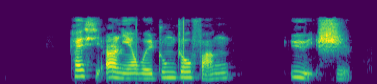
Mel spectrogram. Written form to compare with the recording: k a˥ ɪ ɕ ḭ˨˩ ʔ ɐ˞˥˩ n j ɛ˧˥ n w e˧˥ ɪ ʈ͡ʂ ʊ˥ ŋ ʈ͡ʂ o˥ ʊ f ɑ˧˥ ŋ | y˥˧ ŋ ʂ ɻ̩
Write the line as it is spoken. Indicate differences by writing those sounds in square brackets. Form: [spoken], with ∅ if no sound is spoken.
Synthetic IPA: [kʰ] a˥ ɪ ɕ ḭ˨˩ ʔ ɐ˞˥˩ n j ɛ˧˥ n w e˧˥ ɪ ʈ͡ʂ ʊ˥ ŋ ʈ͡ʂ o˥ ʊ f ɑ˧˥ ŋ | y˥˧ [∅] ʂ ɻ̩

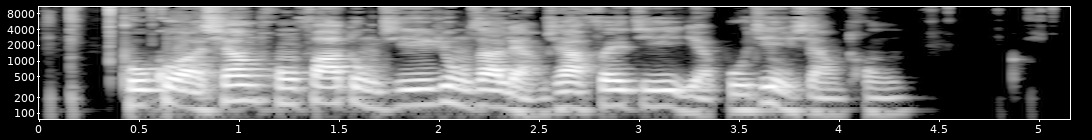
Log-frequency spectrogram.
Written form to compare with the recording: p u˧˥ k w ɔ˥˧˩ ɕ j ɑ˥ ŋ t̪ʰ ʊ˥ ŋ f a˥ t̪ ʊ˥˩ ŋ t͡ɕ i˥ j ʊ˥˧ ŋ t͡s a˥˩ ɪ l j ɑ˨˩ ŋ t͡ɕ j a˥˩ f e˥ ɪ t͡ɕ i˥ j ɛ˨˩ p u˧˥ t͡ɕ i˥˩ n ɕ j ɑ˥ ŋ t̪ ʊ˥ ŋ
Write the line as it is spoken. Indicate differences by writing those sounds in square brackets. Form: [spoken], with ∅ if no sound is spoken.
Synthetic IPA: p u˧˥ k w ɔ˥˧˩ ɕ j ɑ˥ ŋ t̪ʰ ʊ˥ ŋ f a˥ t̪ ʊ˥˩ ŋ t͡ɕ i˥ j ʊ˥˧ ŋ t͡s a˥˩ ɪ l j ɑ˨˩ ŋ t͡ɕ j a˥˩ f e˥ ɪ t͡ɕ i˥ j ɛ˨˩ p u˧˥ t͡ɕ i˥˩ n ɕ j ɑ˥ ŋ [t̪ʰ] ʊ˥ ŋ

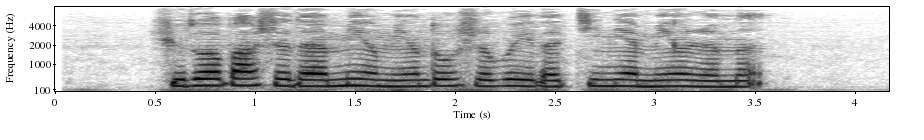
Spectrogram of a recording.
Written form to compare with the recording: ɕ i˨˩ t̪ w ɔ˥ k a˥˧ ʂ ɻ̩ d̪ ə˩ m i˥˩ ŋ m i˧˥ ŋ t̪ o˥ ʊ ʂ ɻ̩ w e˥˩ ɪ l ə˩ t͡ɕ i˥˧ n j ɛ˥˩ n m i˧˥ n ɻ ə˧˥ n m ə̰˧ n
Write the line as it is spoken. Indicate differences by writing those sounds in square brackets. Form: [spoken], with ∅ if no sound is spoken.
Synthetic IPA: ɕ [y˨˩] t̪ w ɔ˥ [p] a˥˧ ʂ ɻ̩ d̪ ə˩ m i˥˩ ŋ m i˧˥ ŋ t̪ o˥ ʊ ʂ ɻ̩ w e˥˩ ɪ l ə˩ t͡ɕ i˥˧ n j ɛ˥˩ n m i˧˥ [ŋ] ɻ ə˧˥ n m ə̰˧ n

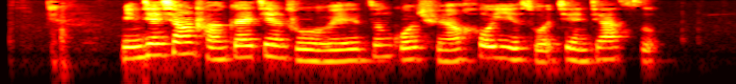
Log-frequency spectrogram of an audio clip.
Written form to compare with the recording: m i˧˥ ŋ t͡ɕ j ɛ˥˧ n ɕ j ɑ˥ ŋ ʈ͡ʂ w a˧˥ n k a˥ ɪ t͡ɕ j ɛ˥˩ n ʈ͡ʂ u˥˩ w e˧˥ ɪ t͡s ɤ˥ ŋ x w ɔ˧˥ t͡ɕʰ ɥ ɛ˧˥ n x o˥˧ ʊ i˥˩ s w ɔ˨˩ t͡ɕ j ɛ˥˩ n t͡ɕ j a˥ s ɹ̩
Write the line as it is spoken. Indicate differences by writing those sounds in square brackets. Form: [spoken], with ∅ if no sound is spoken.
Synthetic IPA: m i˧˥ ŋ t͡ɕ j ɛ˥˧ n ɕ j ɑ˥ ŋ [ʈ͡ʂʰ] w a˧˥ n k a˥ ɪ t͡ɕ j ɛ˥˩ n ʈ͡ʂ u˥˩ w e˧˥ ɪ t͡s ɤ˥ ŋ [k] w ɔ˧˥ t͡ɕʰ ɥ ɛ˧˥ n x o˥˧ ʊ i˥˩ s w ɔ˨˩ t͡ɕ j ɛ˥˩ n t͡ɕ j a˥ s ɹ̩

